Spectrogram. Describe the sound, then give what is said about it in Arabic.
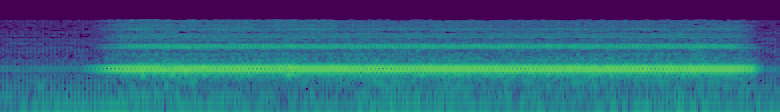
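A telephone line tone after a phone-in call is cut off: one steady, low-pitched electronic hum that starts abruptly, holds unchanged for about three seconds, then stops. “طيب نستكمل مره اخرى، اتصال انقطع”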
